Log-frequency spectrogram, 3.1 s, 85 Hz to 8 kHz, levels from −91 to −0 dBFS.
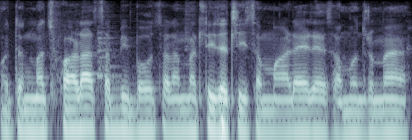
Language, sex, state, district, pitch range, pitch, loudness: Maithili, male, Bihar, Madhepura, 105-110 Hz, 110 Hz, -18 LUFS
